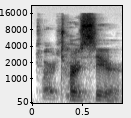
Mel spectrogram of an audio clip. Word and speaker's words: Tarsier: It's not French. So it is Tarsier. Tarsier.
